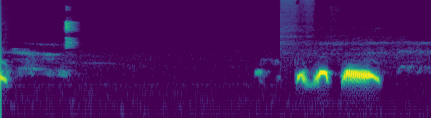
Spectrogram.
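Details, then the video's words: After a few faint clicks, a decoy spotted dove gives one 'giọng thổ' coo: a double wavering note, then a long, low, mellow coo. "Chim Cu Mồi/ cu gáy giọng thổ thúc gù"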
